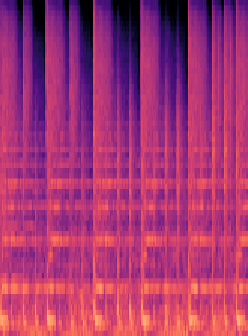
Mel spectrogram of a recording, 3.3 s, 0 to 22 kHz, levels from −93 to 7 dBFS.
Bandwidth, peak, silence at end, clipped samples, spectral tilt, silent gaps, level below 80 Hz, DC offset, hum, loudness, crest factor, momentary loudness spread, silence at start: over 20 kHz; -2 dBFS; 0 s; under 0.1%; -4 dB/octave; none; -32 dBFS; under 0.1%; none; -17 LUFS; 14 dB; 4 LU; 0 s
